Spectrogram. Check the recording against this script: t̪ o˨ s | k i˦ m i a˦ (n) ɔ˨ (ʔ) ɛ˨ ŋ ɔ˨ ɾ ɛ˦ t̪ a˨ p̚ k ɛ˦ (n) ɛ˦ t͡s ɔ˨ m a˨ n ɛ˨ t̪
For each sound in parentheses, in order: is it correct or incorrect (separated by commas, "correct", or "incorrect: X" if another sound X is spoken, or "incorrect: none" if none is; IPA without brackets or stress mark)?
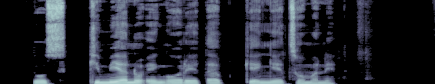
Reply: correct, correct, incorrect: ŋ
